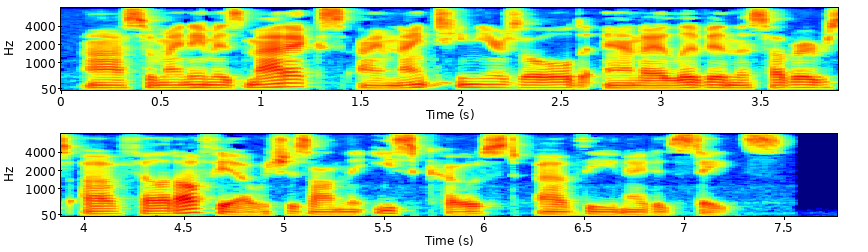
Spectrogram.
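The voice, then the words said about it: American accent. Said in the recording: “a slightly different accent to normal ... is from Pennsylvania in the States”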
